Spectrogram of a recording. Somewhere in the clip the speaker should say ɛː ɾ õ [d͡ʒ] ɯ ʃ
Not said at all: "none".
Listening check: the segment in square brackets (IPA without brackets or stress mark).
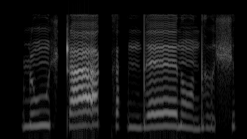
d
